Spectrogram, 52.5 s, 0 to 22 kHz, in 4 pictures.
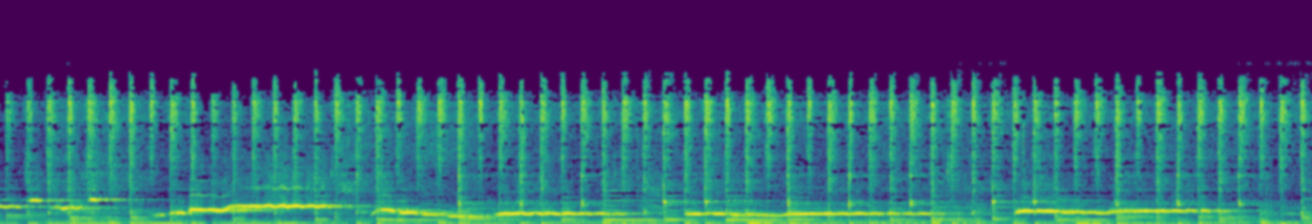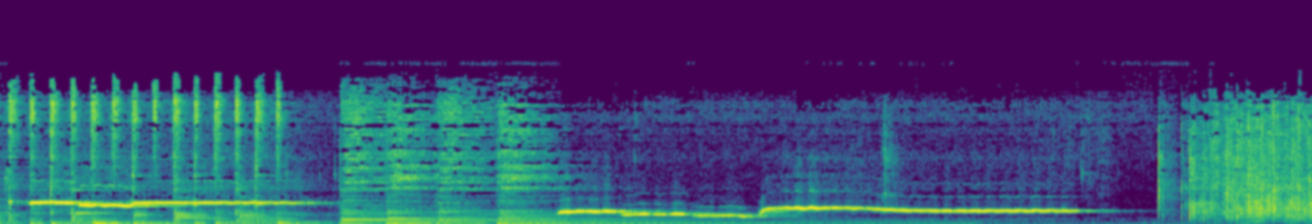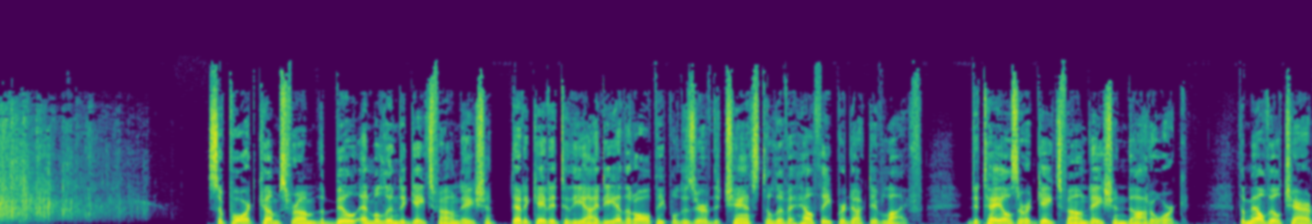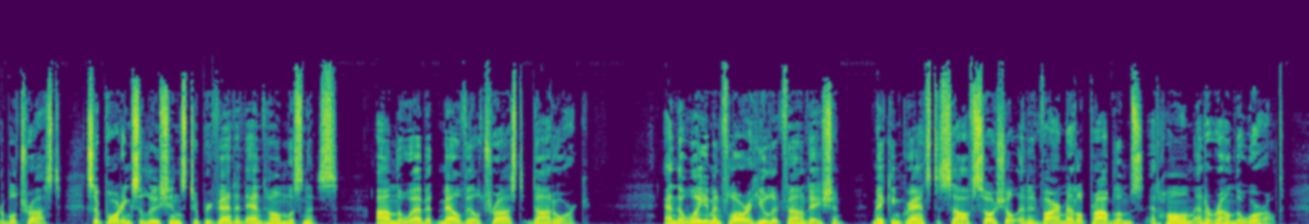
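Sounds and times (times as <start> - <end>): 
person whistling a bouncy melody with sliding pitches: 0.0 - 16.6, 18.6 - 24.3
steady rhythmic musical backing: 0.0 - 18.7
burst of applause-like noise: 24.7 - 28.0
speech: 28.4 - 45.3, 46.0 - 52.3.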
